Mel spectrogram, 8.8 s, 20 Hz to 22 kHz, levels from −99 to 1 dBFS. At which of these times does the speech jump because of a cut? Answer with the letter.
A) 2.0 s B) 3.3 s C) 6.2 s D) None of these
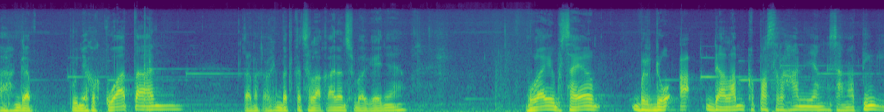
D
